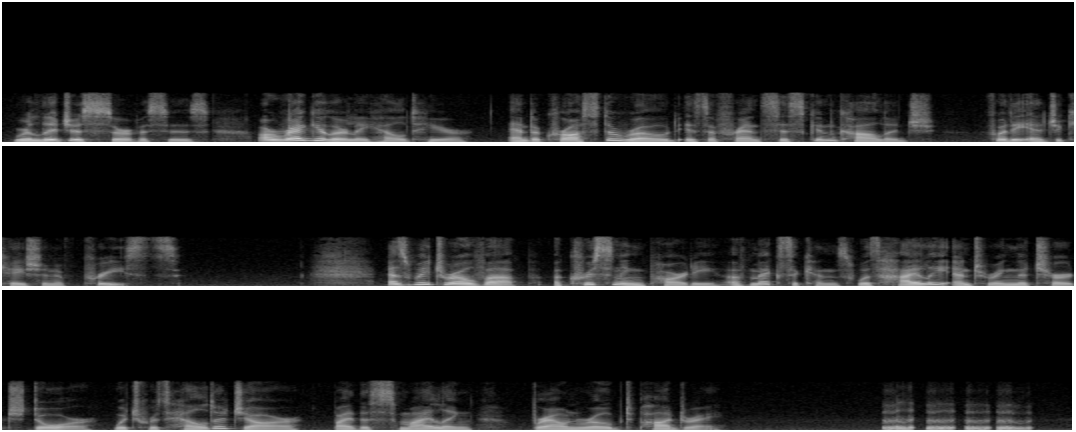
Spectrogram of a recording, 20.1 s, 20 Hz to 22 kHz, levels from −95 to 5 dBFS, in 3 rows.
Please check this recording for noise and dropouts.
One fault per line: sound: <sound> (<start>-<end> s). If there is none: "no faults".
sound: laugh (18.9-19.8 s)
